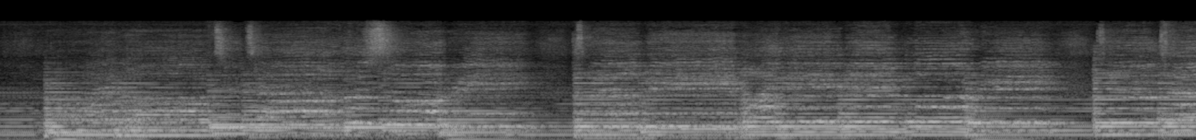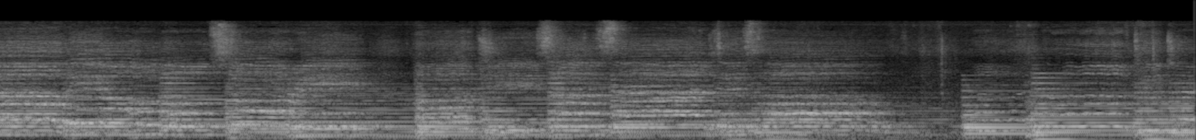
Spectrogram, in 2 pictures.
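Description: Small mixed church choir singing from songbooks, in long held phrases with brief breaks between them.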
